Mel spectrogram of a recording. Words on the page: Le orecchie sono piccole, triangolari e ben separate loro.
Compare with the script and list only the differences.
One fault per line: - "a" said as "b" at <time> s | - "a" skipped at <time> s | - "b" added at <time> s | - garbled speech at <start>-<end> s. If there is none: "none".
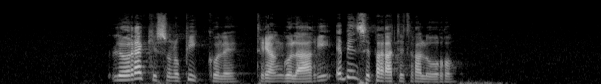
- "tra" added at 4.0 s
